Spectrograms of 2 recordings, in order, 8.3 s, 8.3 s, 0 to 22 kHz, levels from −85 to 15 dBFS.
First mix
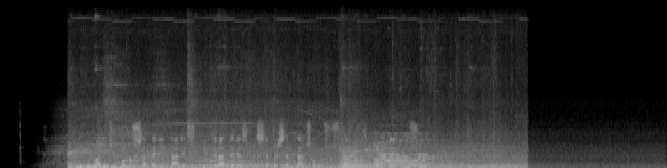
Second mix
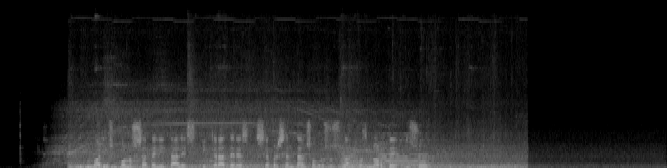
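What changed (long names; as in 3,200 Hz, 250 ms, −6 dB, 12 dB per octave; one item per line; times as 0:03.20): second sound −9.0 dB
master: remove high-pass filter 150 Hz 12 dB per octave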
